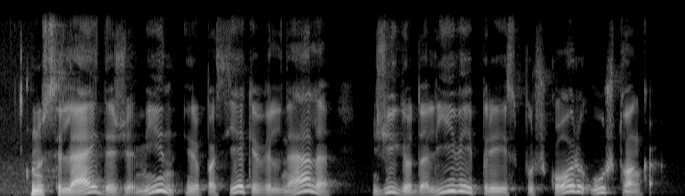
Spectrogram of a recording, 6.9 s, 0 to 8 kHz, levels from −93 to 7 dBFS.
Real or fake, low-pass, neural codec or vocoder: real; 7.2 kHz; none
